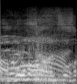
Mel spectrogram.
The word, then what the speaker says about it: Juwan: It's Juan. No, Juwan.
